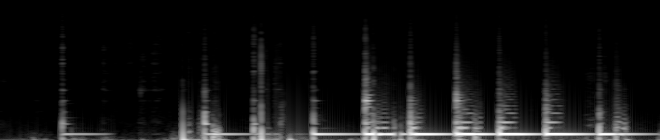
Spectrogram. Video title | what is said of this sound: Royal Blackwood The most important product in luthiery right now? | just to give it a tap test. That sounds good.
